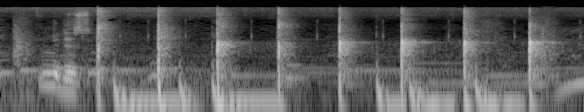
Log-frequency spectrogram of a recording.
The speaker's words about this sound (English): So Raptors fans, let me give y'all a round of applause.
